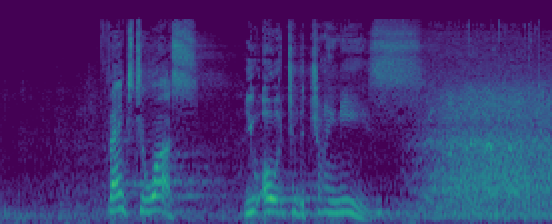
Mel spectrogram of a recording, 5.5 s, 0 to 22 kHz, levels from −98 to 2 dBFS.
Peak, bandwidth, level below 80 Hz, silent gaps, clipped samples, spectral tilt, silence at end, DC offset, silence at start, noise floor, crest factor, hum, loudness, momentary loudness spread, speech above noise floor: -24 dBFS; 15 kHz; -76 dBFS; none; under 0.1%; -3.5 dB/octave; 0 s; under 0.1%; 0 s; -67 dBFS; 20 dB; none; -43 LUFS; 11 LU; 26 dB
